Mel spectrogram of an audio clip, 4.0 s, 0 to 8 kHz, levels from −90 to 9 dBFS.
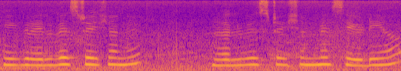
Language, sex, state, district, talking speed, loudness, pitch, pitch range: Hindi, female, Chhattisgarh, Balrampur, 135 wpm, -15 LUFS, 275 Hz, 260-285 Hz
